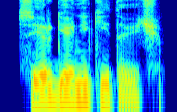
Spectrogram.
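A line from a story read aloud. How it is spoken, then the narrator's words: Solemn proclamation. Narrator (Russian): торжественно возгласил он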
